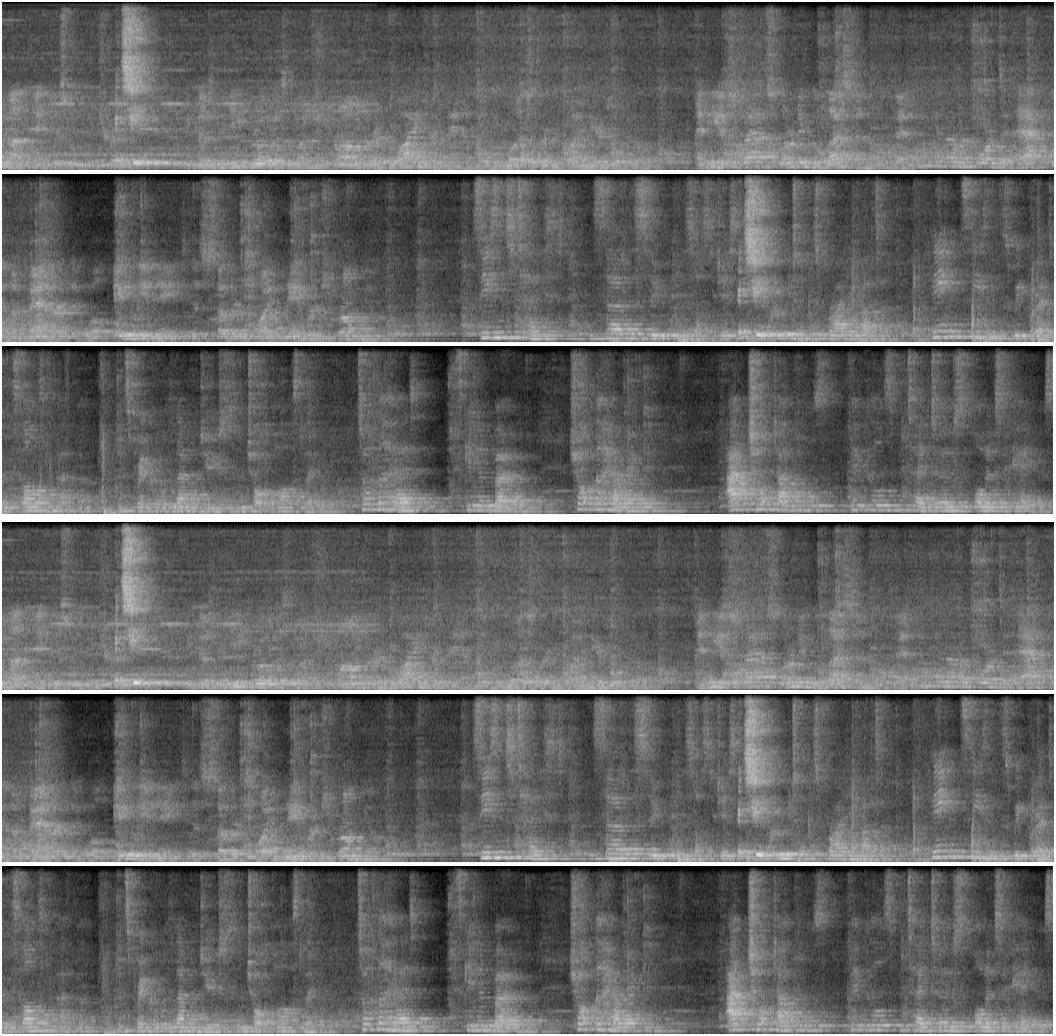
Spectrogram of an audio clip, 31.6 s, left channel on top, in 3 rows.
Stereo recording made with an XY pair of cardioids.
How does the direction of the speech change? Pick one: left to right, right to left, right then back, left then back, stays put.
left to right.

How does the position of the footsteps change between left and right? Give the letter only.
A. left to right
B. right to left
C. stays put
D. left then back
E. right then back
B.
